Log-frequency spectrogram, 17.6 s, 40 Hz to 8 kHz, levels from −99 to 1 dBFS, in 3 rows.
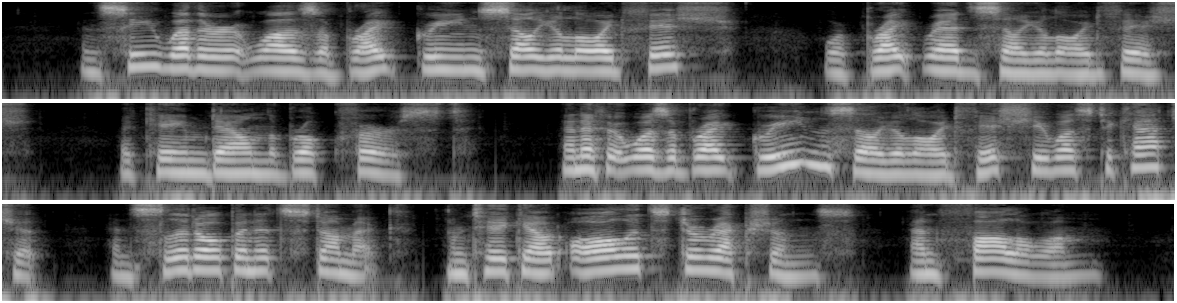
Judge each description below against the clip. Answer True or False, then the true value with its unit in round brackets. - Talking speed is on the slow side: False (170 wpm)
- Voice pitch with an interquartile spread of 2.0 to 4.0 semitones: True (3.4 semitones)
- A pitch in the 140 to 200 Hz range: True (190 Hz)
